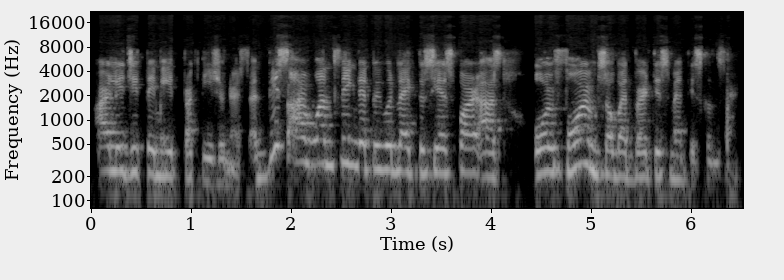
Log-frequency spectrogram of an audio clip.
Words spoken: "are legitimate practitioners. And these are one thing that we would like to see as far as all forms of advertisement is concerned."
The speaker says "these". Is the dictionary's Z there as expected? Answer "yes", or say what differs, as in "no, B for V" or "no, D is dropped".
no, S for Z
